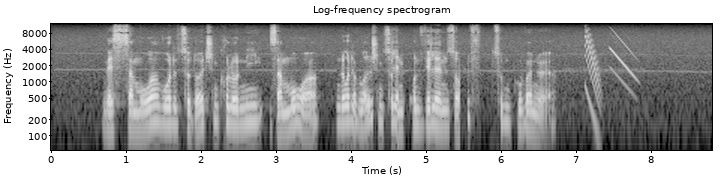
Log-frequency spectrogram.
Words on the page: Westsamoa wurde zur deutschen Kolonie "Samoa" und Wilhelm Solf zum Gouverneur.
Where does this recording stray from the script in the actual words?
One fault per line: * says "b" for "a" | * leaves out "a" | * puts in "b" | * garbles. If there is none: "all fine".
* garbles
